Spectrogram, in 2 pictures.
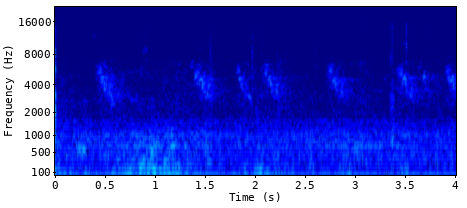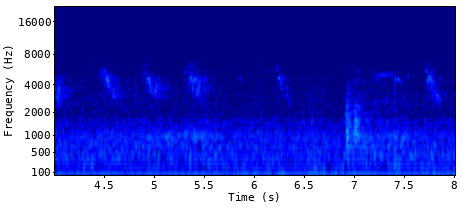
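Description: Faint bird calls: short, high, downward-sliding chirps repeated about two or three times a second, with one louder, sharper call near the end.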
